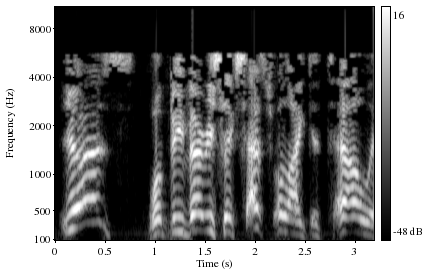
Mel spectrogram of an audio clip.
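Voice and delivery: high, gushing imitation of the rabbi praising someone; raving praise. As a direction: rave about him like an enthusiastic old rabbi. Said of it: "And he was raving".

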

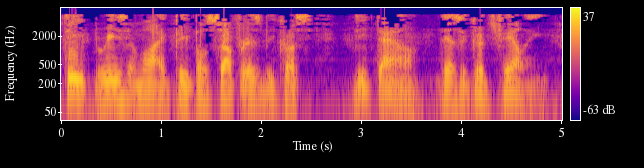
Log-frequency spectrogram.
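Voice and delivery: usual speaking voice

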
